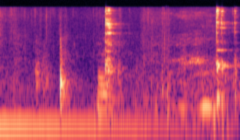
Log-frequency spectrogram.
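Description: Tableware clinking: a few short knocks, the clearest about half a second and a second in. Under them a low steady drone fades out.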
